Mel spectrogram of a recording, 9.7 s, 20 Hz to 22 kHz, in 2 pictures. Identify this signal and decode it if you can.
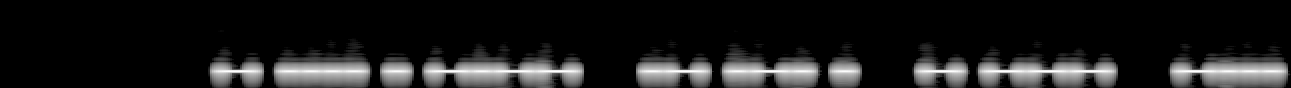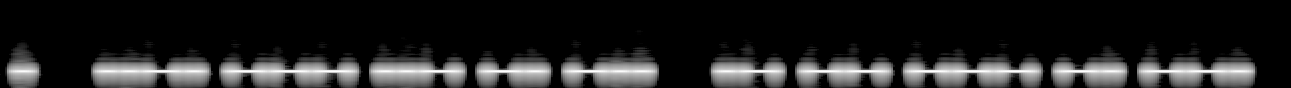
Morse code, heard as a keyed tone, about 30 wpm, 700 Hz. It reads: THEY ARE TO BE FOUND AMONG
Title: Sentences from Top 1000 Words - Review Part 3 - 30wpm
